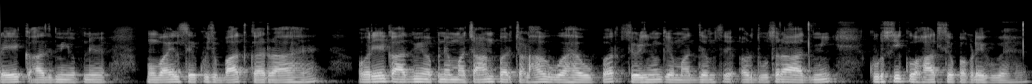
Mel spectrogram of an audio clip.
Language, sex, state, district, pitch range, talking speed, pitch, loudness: Hindi, male, Bihar, Sitamarhi, 110-115 Hz, 195 wpm, 110 Hz, -16 LUFS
